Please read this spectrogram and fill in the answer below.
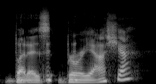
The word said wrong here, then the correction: Buryatia: B U R A, I'm sorry, B U R Y A T I A. Want me to do it real quick? Our story takes place in a place called Buryatia.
